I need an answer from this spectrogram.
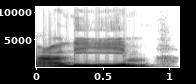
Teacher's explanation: Karena kita wakaf pada lafal mim tersebut maka mimnya berubah menjadi sukun gitu ya. Mim sukun. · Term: mad arid di sukun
